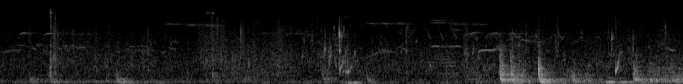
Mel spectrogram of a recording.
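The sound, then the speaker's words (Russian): Oar strokes as a girl rows a boat: faint, irregular splashes and water gurgles, growing a little stronger toward the end, over a soft background hiss. “Девочка села в лодку. Взяла весло и начала грести.”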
